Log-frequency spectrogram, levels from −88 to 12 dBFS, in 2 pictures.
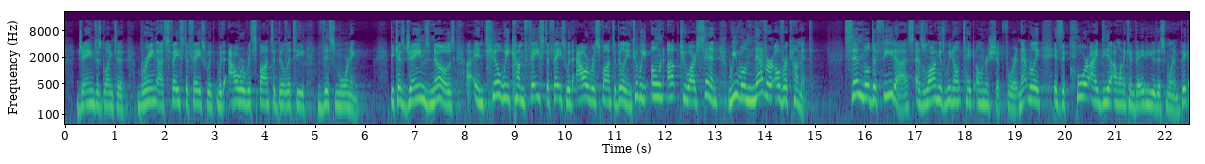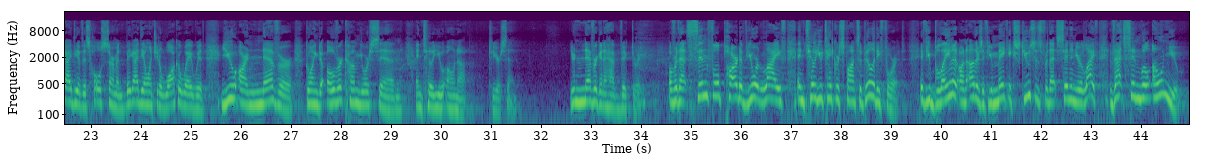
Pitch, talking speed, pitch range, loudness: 185 Hz, 185 wpm, 160-215 Hz, -18 LUFS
